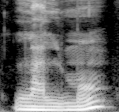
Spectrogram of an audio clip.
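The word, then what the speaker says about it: allemand: i pronounce that okay so in french generally if a word ends in a consonant you don't pronounce it however if a vowel comes after that consonant then you pronounce that consonant okay that's why we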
